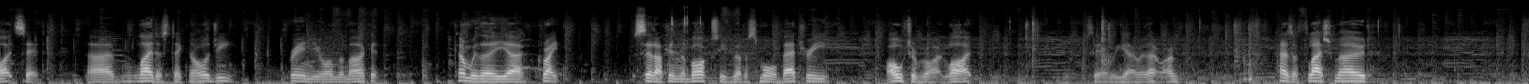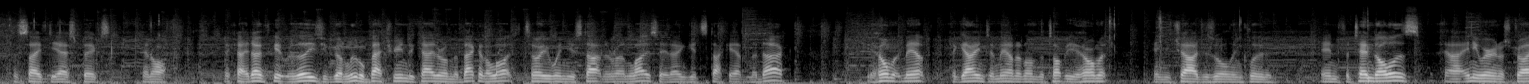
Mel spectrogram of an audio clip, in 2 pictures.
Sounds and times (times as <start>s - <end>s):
Speech: 0.0s - 2.3s, 2.9s - 3.8s, 4.6s - 5.6s, 6.3s - 8.3s, 8.9s - 9.8s, 10.8s - 11.8s, 12.8s - 13.7s, 15.4s - 17.0s, 17.6s - 23.2s, 24.0s - 30.5s
Music: 0.0s - 30.5s.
